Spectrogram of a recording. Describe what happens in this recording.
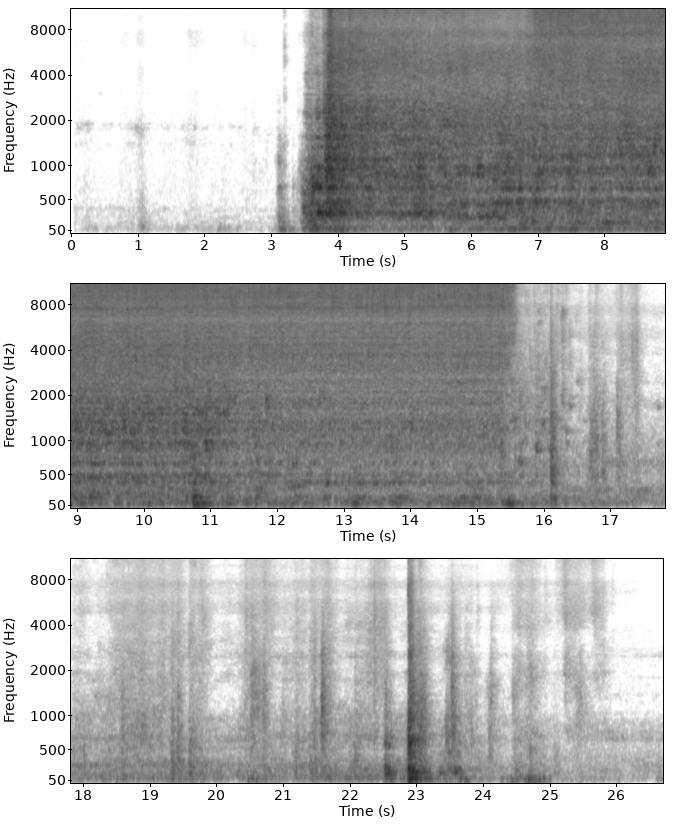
I flush the toilet, wash my hands and dry them with a towel, then I open the bathroom door.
